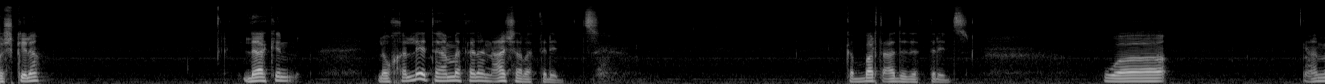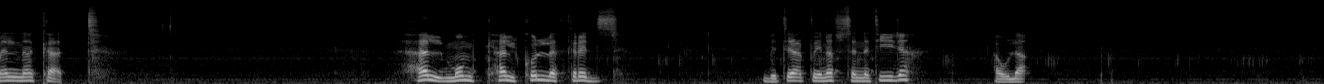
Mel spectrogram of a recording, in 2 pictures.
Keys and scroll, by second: 3.6 Left, 4.2 Left, 4.3-7.1 typing, 14.1-14.8 typing.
